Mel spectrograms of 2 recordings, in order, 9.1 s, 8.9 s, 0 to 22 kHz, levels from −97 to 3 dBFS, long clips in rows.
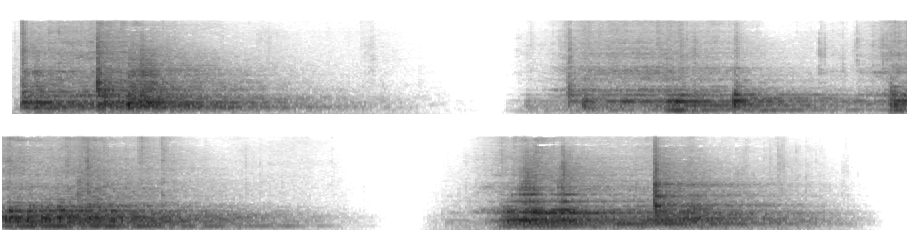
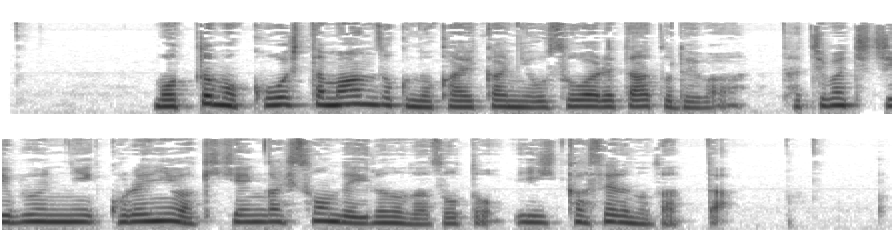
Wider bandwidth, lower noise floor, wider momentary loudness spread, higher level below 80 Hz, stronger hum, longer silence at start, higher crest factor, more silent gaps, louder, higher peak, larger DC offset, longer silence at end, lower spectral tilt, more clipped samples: about the same, 12 kHz vs 11.5 kHz; about the same, -69 dBFS vs -71 dBFS; first, 22 LU vs 14 LU; first, -52 dBFS vs -64 dBFS; neither; second, 0.1 s vs 0.75 s; about the same, 20 dB vs 18 dB; first, 2.38-2.50 s, 6.47-6.60 s vs none; first, -20 LUFS vs -24 LUFS; first, -2 dBFS vs -6 dBFS; neither; second, 0.5 s vs 0.85 s; about the same, -6.5 dB/octave vs -5.5 dB/octave; neither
